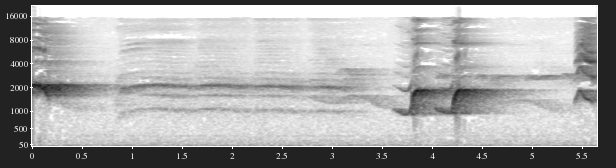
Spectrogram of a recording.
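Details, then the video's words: Black-throated laughingthrush singing in varied voices to stir rivalry, with a female that excites the male: a long steady held whistle, then two loud quick upslurred whistled notes and a final rising note. "Khướu mộc hót kích đấu - Khướu bạc má hót nhiều giọng hay - kèm khướu mái kích trống căng lửa"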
